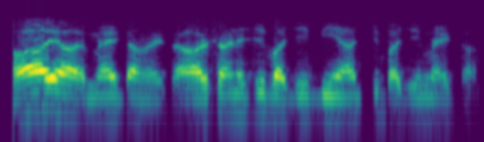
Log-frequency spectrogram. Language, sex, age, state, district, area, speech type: Goan Konkani, male, 45-60, Goa, Bardez, urban, conversation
